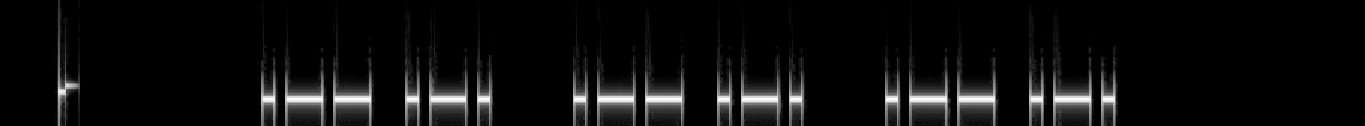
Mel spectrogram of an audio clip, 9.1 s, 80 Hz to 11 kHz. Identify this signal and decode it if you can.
Morse code, heard as a keyed tone, about 15 wpm, 700 Hz. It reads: WR WR WR
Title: Multi-letter Phonemes Repeated 3x 15wpm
